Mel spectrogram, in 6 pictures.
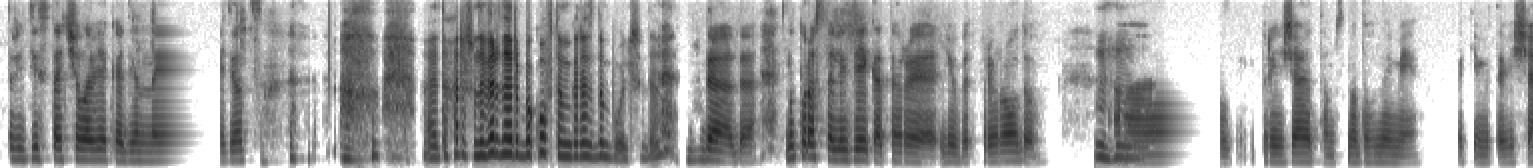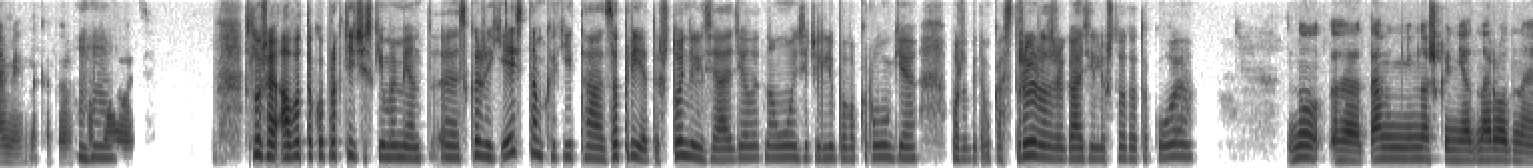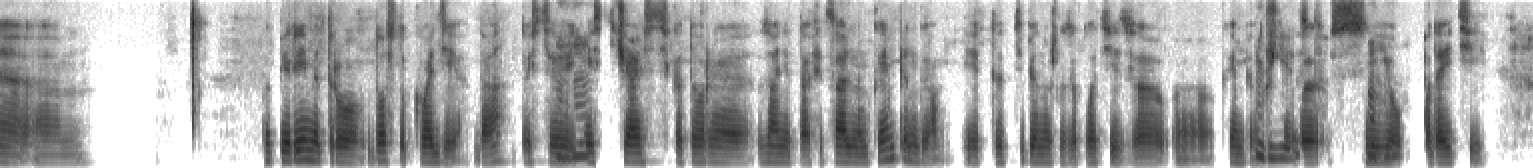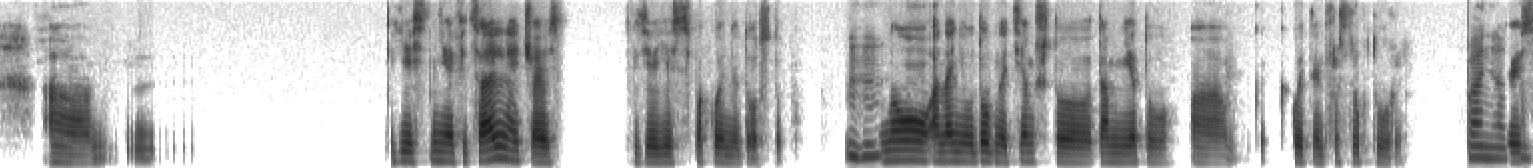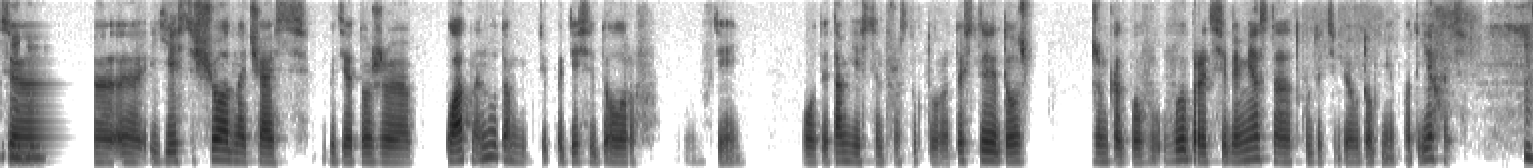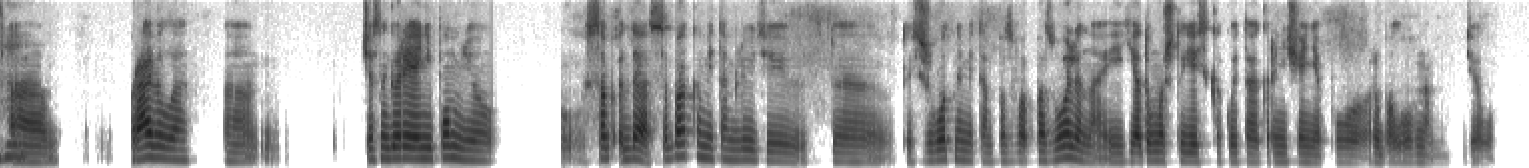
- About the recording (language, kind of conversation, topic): Russian, podcast, Расскажи о своём любимом природном месте: что в нём особенного?
- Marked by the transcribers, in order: distorted speech; other background noise; chuckle; tapping; other noise; lip smack; grunt; grunt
